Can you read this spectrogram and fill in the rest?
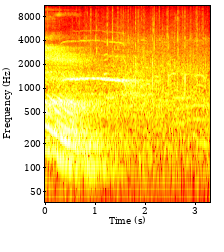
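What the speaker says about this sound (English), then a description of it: "let's give our sportsmanship recipients a big round of applause" Applause and cheering from a crowd at a high school boys' basketball game for sportsmanship award recipients, a broad wash of clapping that fades over a few seconds, with a voice sweeping through at the start.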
